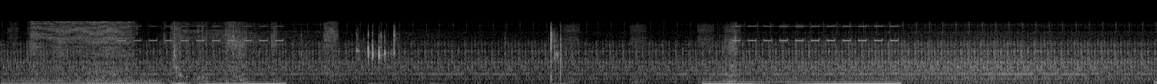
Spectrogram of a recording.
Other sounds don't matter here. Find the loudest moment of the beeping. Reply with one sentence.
The loudest moment of the beeping is at 8 seconds.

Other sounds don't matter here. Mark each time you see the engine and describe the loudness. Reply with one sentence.
The engine can be heard from 0.0 to 11.5 s, getting louder.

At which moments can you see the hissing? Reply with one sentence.
The hissing can be heard from 0.0 to 7.3 s.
